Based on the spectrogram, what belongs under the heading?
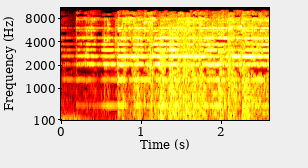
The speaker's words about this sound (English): Isn't that a neat bell?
